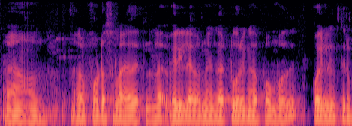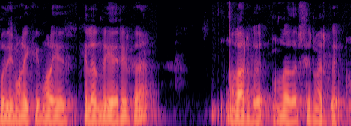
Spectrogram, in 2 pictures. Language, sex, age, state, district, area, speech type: Tamil, male, 30-45, Tamil Nadu, Krishnagiri, rural, spontaneous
